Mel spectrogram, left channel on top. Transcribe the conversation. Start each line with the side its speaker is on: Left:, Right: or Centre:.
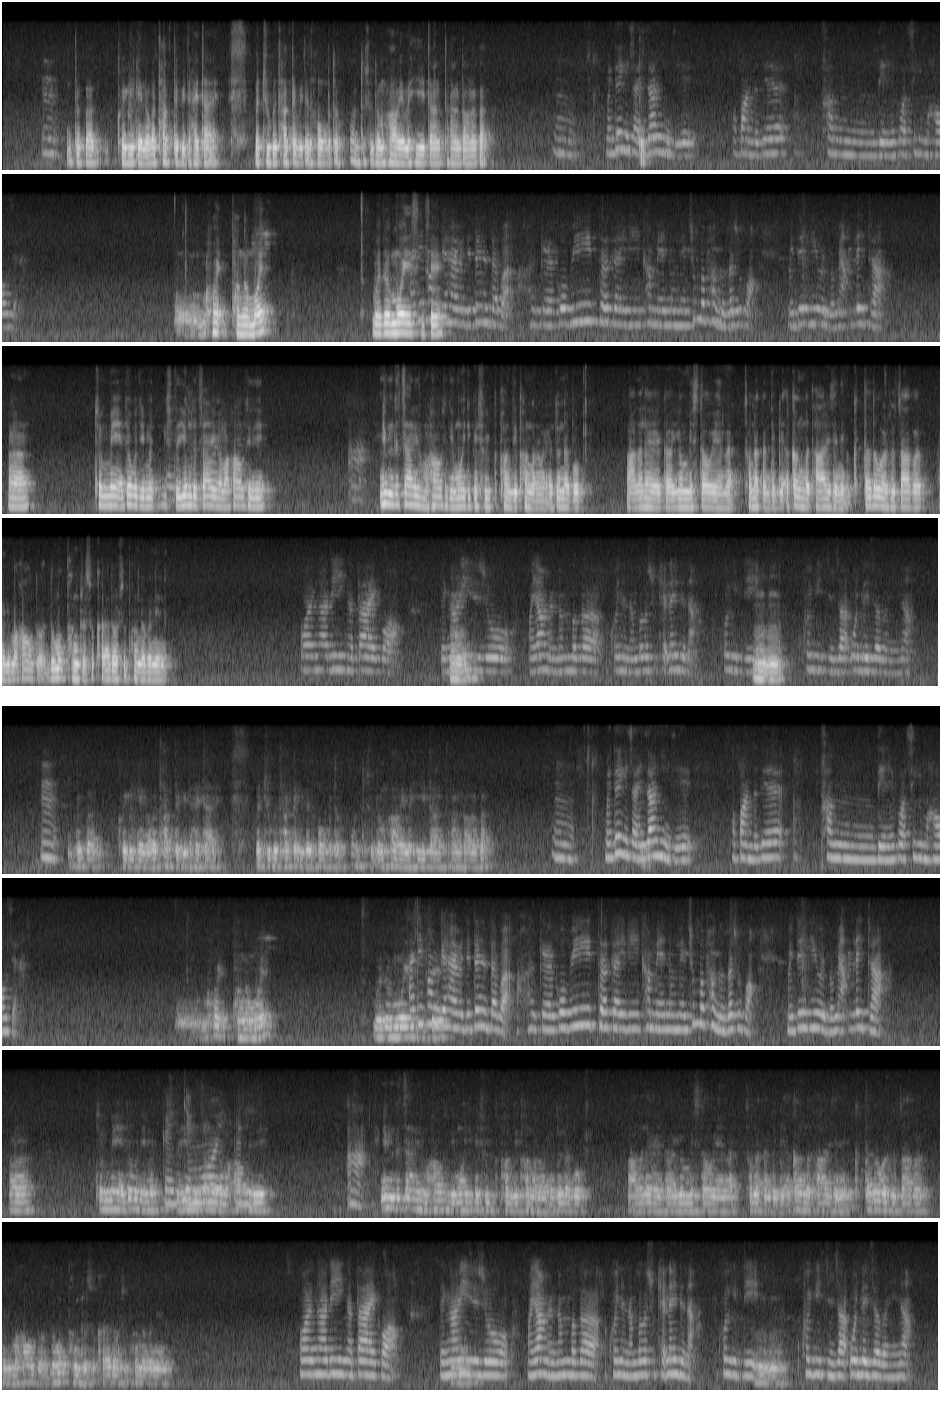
Right: ꯎꯝ
Left: ꯑꯗꯨꯒ ꯑꯩꯈꯣꯏꯒꯤ ꯀꯩꯅꯣꯒ ꯊꯥꯛꯇꯕꯤꯗ ꯍꯥꯏꯇꯥꯔꯦ ꯃꯆꯨꯒ ꯊ ꯇꯛꯇꯕꯤꯗꯗ ꯍꯣꯡꯕꯗꯣ ꯑꯗꯨꯁꯨ ꯑꯗꯨꯝ ꯍꯥꯎꯋꯦ ꯃꯍꯤꯒꯤ ꯇꯔꯥꯡ ꯇꯔꯥꯡ ꯇꯧꯔꯒ
Right: ꯎꯝ ꯃꯩꯇꯩꯒꯤ ꯆꯥꯛ
Left: ꯑꯗꯨ
Right: ꯏꯟꯁꯥꯡꯁꯤꯡꯁꯤ ꯃꯄꯥꯟꯗꯗꯤ ꯐꯪꯗꯦꯅꯦꯀꯣ ꯁꯤꯒꯤ ꯃꯍꯥꯎꯁꯦ
Left: ꯎ ꯍꯣꯏ ꯐꯪꯉꯝꯃꯣꯏ ꯃꯗꯨ ꯃꯣꯏꯁꯤꯡꯁꯦ
Right: ꯍꯥꯏꯗꯤ ꯐꯪꯗꯦ ꯍꯥꯏꯕꯗꯤ ꯇꯩꯅ ꯅꯠꯇꯕ ꯀ ꯀꯣꯕꯤ ꯀꯩꯔꯤ ꯈꯥꯃꯦꯟ ꯅꯨꯡꯃꯦꯟ ꯁꯨꯝꯕ ꯐꯪꯉꯒꯁꯨ ꯀꯣ ꯃꯩꯇꯩꯒꯤ ꯑꯣꯏꯕ ꯃꯌꯥꯝ ꯂꯩ ꯇ꯭ꯔꯥ
Left: ꯑ ꯆꯨꯝꯃꯦ ꯑꯗꯨꯕꯨꯗꯤꯗ
Right: ꯀꯩ
Left: ꯌꯨꯝꯗ
Right: ꯀꯦꯡꯉꯣꯏ
Left: ꯆꯥꯔꯤꯕ ꯃꯍꯥꯎꯁꯤꯗꯤ
Right: ꯀꯔꯤ ꯑꯥ
Left: ꯌꯨꯝꯗ ꯆꯥꯔꯤꯕ ꯃꯍꯥꯎꯁꯤꯗꯤ ꯃꯣꯏꯗꯤ ꯀꯩꯁꯨ ꯐꯪꯗꯤ ꯐꯪꯉꯔꯣꯏ ꯑꯗꯨꯅꯕꯨ ꯑꯥꯗ ꯂꯩꯔꯒ ꯌꯨꯝ ꯃꯤꯁ ꯇꯧꯋꯦꯅ ꯁꯣꯝ ꯅꯥꯀꯟꯗꯒꯤ ꯑꯀꯪꯕ ꯊꯥꯔꯤꯁꯤꯅꯤ ꯈꯤꯇꯗ ꯑꯣꯏꯔꯁꯨ ꯆꯥꯕ ꯍꯥꯏꯗꯤ ꯃꯍꯥꯎ ꯗ ꯑꯗꯨꯃꯛ ꯐꯪꯗ꯭ꯔꯁꯨ ꯈꯔꯗ ꯑꯣꯏꯔꯁꯨ ꯐꯪꯅꯕꯅꯤꯅ
Right: ꯍꯣꯏ ꯉꯥꯔꯤ ꯉꯥꯇꯥꯏꯀꯣ ꯦꯉꯥꯔꯤ
Left: ꯎꯝ
Right: ꯌꯖꯣ ꯃꯌꯥꯡꯅ ꯅꯝꯕꯒ ꯑꯩꯈꯣꯏꯅ ꯅꯝꯕꯒꯁꯨ ꯈꯦꯠꯅꯩꯗꯅ ꯑꯩꯈꯣꯏꯒꯤꯗꯤ
Left: ꯎꯝ ꯎꯝ
Right: ꯑꯩꯈꯣꯏꯒꯤ ꯆꯤꯟꯖꯥꯛ ꯑꯣꯏꯅ ꯂꯩꯖꯕꯅꯤꯅ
